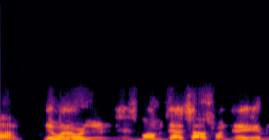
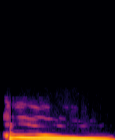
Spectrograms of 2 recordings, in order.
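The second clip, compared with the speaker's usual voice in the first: high hooting like an owl; owl hoots; 7 dB louder than usual. Retold or imitated. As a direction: hoot high and a bit louder. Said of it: "he's like".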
